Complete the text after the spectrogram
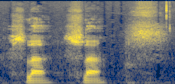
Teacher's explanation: This chl cluster reduces to a hl pronounced without the voice box buzzing, hl, like in Welsh.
